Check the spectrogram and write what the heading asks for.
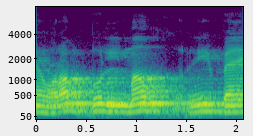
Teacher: وقف پہ روم کریں گے تو ہلکا سا منہ یا اس کی شیپ جو ہے وہ زیر کی جانب یعنی نیچے کی جانب مائل کر لیں گے تو وقف پہ روم ہو جائے گا، اور ملانے کی صورت میں نون کے نیچے زیر ہے، جلدی اور معروف طریقے سے پڑھیں گے، پھر اگلی آیت اسی سانس میں پڑھنی ہوگی۔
